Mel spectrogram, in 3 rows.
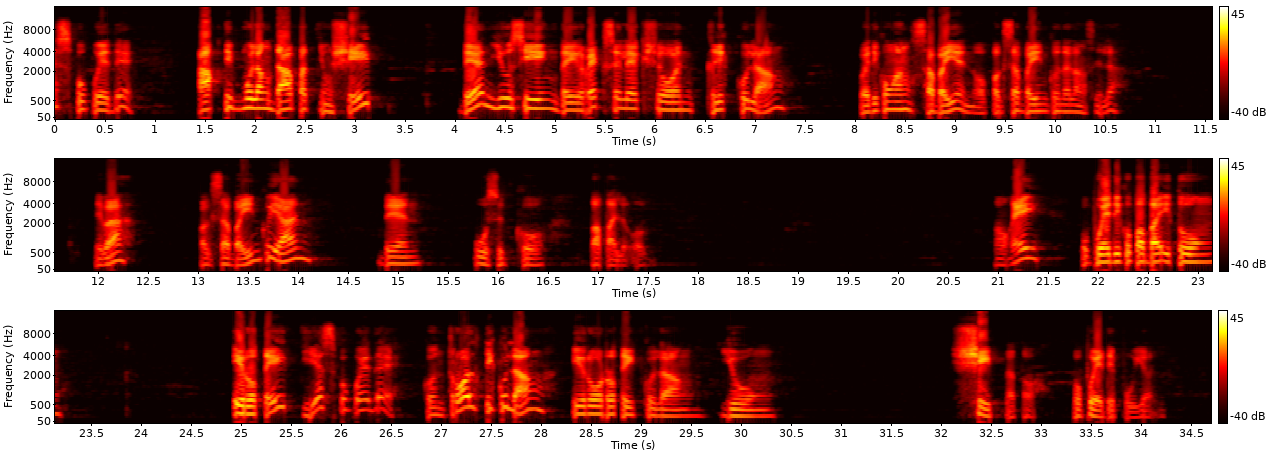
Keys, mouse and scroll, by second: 1.3 click, 3.6 click, 3.8 right click, 5.0 click, 6.7 click, 7.6-8.7 drag, 9.5-11.2 drag, 12.4 click, 15.1-16.3 drag, 17.1 click, 17.7 click, 19.7 click, 19.9 click, 23.4 right click, 24.0 click, 24.9 click, 27.2 ctrl+t, 28.1-34.3 drag.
